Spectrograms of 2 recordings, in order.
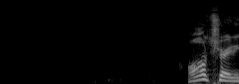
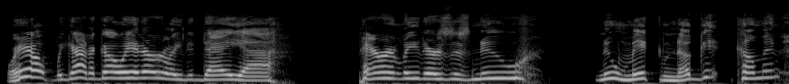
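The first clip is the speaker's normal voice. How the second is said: higher, louder put-on voice of a fed-up fast-food worker; mock tired worker; 9 semitones higher, 3 dB louder than usual. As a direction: play a grumbling worker on an early shift, pitched up.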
